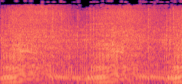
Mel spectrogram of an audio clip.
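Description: A chainsaw runs loud and steady for the whole stretch, its engine a continuous buzzing roar. An elder is using it while community members put up barbed wire fencing.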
